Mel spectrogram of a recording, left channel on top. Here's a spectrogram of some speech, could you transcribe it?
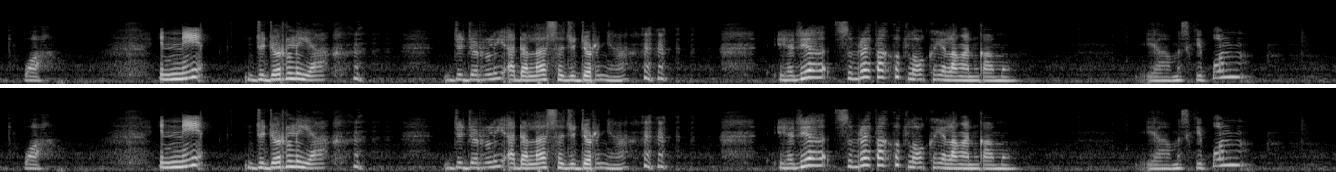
Wah, ini jujurly ya. Jujurly adalah sejujurnya. Ya dia sebenarnya takut loh kehilangan kamu. Ya meskipun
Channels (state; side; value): identical; both; correlation 1.00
